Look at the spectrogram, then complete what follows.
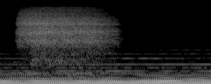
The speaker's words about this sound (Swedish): Nu tar vi ett djupt andetag igen. Vi andas in styrka och tacksamhet.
